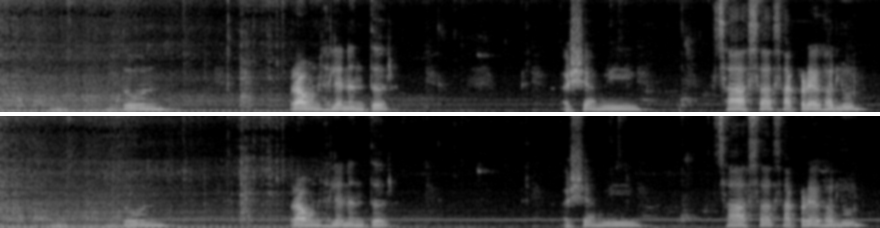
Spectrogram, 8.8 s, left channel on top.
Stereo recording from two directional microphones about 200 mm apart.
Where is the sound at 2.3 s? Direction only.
35° left (ahead or behind).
